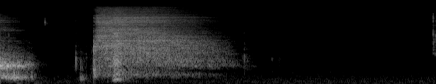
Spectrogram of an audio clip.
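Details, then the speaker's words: Pulmonologist demonstrating a Seretide Diskus demonstrator device: click of activation, then a strong, rushing, forceful deep inhalation of about 1.5 seconds, fading; correct dry-powder inhaler technique. "the powder won't get in deeply within the lungs and that won't help you at all so you really need to breathe in forcefully"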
